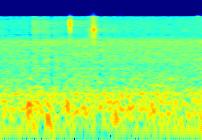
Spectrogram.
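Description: Steady background hiss and faint room noise in a pause of a man's microphone speech, with two brief faint ticks a little before and just after a second in.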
